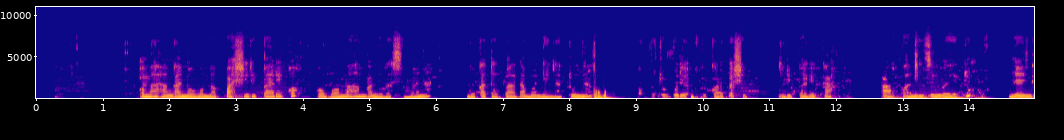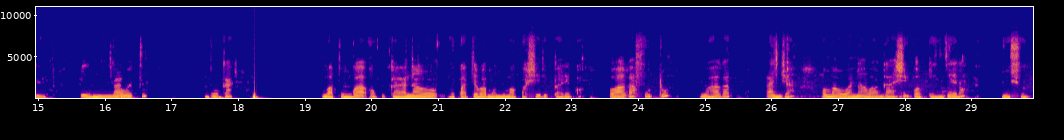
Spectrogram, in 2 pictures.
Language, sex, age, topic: Oshiwambo, female, 25-35, finance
